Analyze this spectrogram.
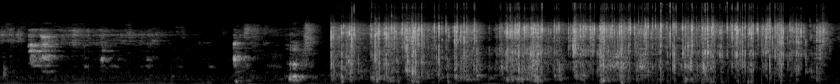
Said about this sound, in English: Oh, whoever hears this on Spotify, I'm sorry about the crinkling. I'm just trying to take the puff pastry out of the pocket. It's it's kind of a problem.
